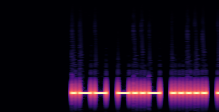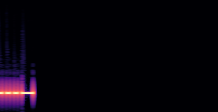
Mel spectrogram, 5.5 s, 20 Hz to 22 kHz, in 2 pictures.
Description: Morse code, heard as a keyed tone, about 25 wpm, 700 Hz. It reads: WX5V
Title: USA Call Signs - 4 Characters - Repeated 2x - 25wpm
